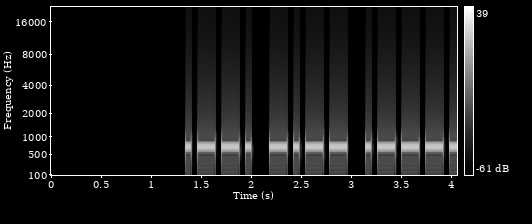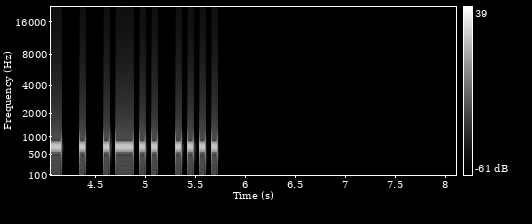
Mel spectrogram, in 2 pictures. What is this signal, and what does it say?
Morse code, heard as a keyed tone, about 20 wpm, 700 Hz. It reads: PY1ELH
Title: DXCC-100 Call Signs - 6 Characters - Repeated 3x - 20wpm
